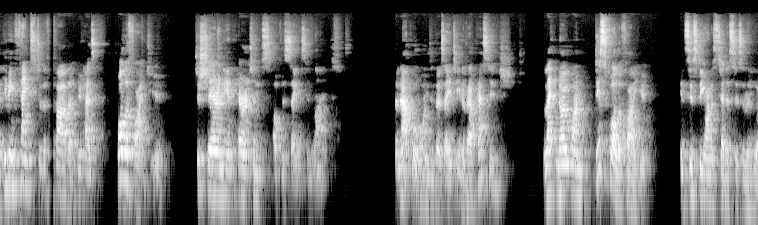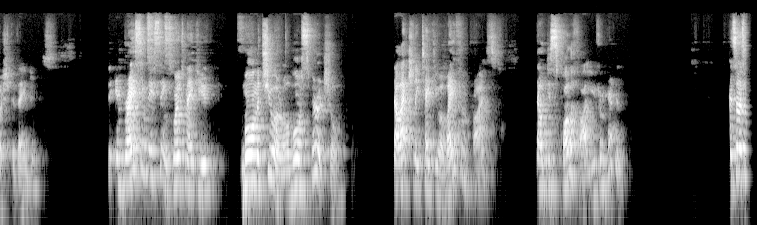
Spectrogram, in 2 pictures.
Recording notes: This sermon was preached at New Covenant City Church on 27th February 2022.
